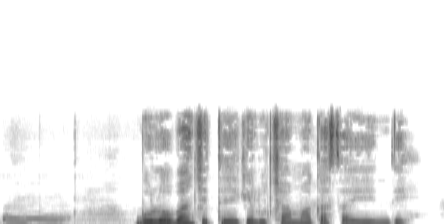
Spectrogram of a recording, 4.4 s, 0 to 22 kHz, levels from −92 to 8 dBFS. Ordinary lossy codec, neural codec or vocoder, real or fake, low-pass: Opus, 64 kbps; none; real; 10.8 kHz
